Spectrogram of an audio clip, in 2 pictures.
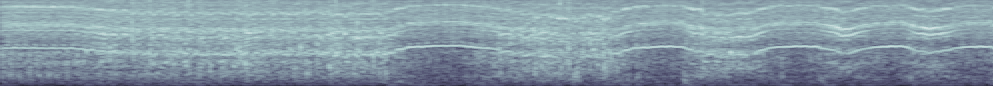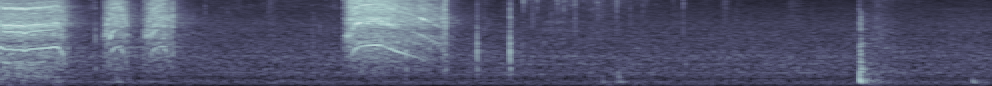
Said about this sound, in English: and then I can drill them.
